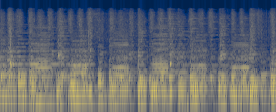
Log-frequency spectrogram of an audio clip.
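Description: Instrumental break of a gaúcho vaneira: an accordion playing held melody notes over a steady, even beat of bass and chords.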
